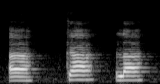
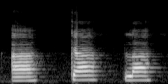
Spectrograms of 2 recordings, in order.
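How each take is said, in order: Both takes have the same delivery.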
